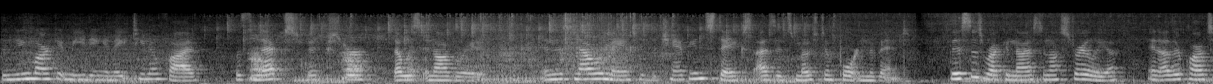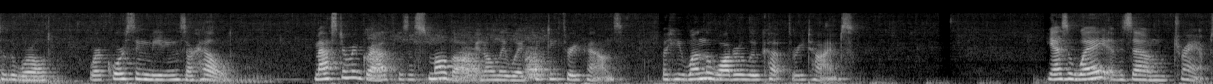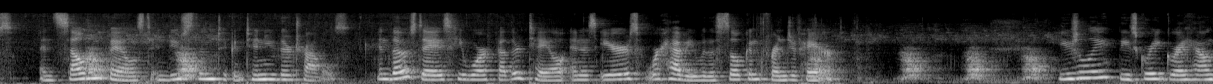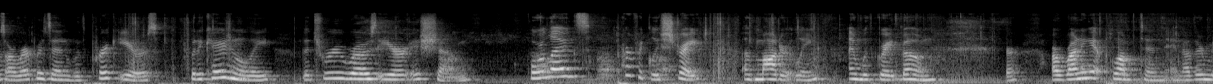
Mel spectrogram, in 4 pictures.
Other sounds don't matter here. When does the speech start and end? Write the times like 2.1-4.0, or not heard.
0.0-14.4, 15.2-20.7, 22.6-32.7, 34.9-41.1, 41.7-45.8, 46.5-48.4.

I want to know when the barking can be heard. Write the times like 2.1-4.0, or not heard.
2.5-4.2, 15.8-17.6, 25.1-26.4, 32.3-34.9, 40.8-43.1.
